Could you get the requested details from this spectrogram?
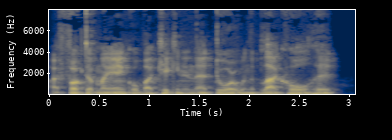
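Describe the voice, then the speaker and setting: Guy reading doing a big gruff dude w a disguised deep voice, super low rumbly growl, short clipped lines. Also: little pitch movement, fast talker, lo-fi sound. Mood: resolute. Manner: growling, curt. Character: gruff hulking young man with a disguised deep voice. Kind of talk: audiobook reading.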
